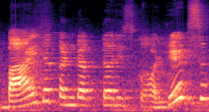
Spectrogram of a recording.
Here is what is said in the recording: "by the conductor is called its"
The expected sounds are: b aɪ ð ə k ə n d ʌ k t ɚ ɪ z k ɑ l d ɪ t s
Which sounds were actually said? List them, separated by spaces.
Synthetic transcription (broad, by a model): b aɪ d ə k ə n d ʌ k t ɚ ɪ s k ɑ l ɪ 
